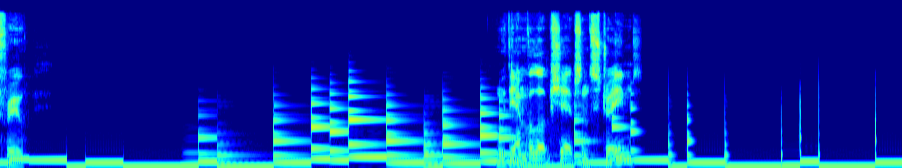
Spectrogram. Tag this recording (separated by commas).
Music, Speech, Synthesizer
